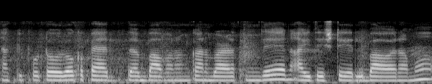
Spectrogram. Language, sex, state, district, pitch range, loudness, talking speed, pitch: Telugu, female, Andhra Pradesh, Chittoor, 185-200 Hz, -15 LUFS, 150 wpm, 190 Hz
